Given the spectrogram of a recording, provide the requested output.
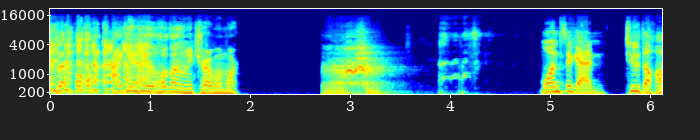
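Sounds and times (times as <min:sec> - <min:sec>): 
speech: 0:00.1 - 0:02.0, 0:04.9 - 0:06.1
person imitating a horse whinny: 0:02.8 - 0:03.6.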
